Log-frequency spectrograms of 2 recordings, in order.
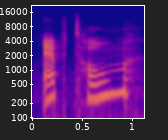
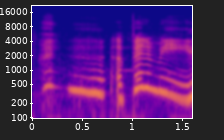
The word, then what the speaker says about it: epitome: Eptome. No. Epitome.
